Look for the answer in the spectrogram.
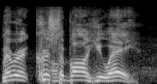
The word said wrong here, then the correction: Huet: Huet. – Huet.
